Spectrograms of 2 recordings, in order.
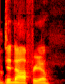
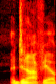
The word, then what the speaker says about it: D'Onofrio: Yeah, I've heard it D'Onofrio. – D'Onofrio, okay.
